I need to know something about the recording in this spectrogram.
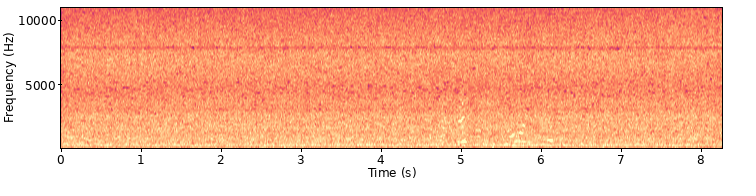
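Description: Steady rush of water spilling over a dam, a constant hiss with little low rumble.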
